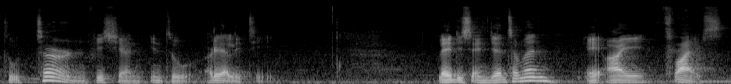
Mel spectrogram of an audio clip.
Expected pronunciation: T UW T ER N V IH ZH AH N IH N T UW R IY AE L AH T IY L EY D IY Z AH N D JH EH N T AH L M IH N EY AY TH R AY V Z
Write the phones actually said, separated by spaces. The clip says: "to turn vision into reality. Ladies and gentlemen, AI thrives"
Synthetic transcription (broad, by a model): T UW T ER N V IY SH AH N IH N T UW R IY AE L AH T IY L EY D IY S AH N JH EH N T AH L M IH N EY AY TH R AY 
